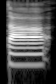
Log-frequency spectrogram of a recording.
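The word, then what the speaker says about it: ت: That is alif, ba, ta, tha, ha, kha, as it's written here. And be, te, the, he, khe, it's the words of Urdu language. This pronunciation of Urdu language, that's wrong.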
